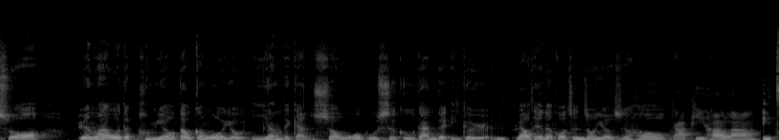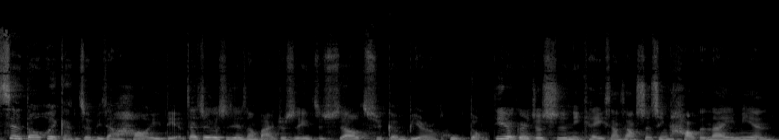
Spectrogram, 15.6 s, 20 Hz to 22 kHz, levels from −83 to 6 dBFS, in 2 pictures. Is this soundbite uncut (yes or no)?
yes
